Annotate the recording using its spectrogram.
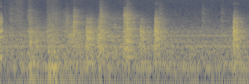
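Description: Soft, breathy laughter trailing off: a string of short puffs, about four a second, that fade.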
